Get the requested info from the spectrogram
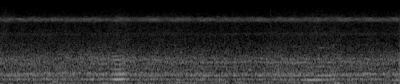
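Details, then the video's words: Honey bee colony around the hive at swarming time, a softer, hazier buzz of wings under a thin, high, steady whine, with a brief louder swell near the middle. "Bee Swarm Leaving the Hive"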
